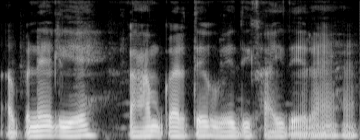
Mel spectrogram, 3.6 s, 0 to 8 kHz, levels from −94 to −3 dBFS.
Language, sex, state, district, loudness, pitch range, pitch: Hindi, male, Chhattisgarh, Raipur, -17 LUFS, 95-105 Hz, 100 Hz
